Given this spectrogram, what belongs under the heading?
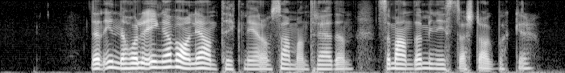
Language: Swedish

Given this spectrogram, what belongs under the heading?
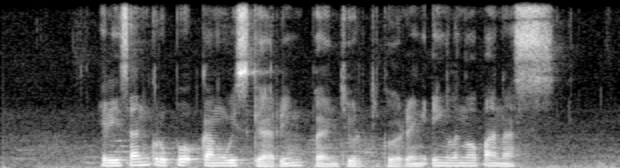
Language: Javanese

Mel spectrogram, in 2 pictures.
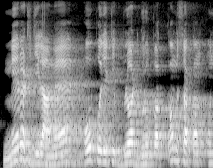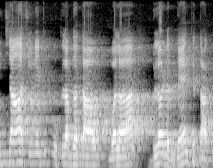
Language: Maithili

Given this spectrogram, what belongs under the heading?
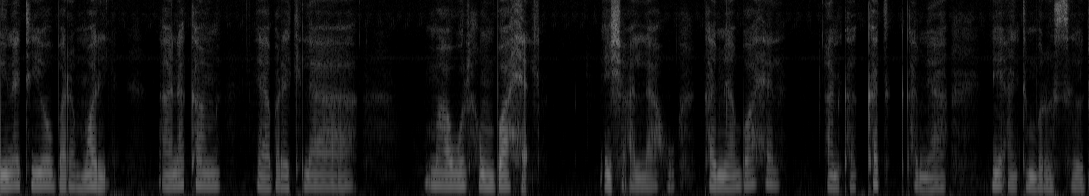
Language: Bura-Pabir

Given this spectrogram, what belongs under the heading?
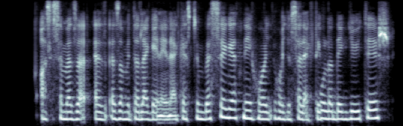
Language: Hungarian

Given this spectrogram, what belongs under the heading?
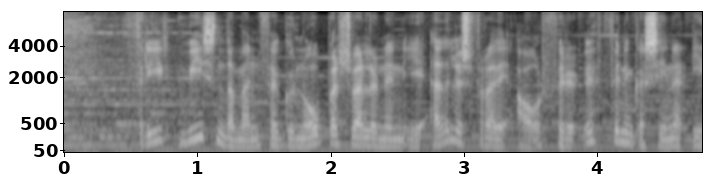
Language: Icelandic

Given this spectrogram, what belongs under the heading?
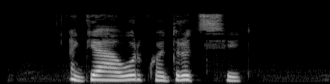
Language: Abkhazian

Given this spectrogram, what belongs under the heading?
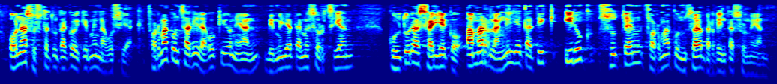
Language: Basque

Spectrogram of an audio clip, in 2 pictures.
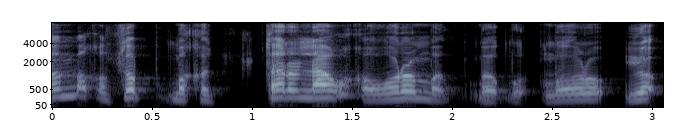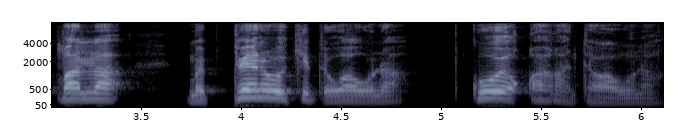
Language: Piya-Kwonci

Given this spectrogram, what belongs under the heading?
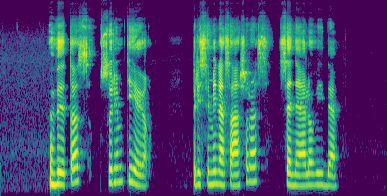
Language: Lithuanian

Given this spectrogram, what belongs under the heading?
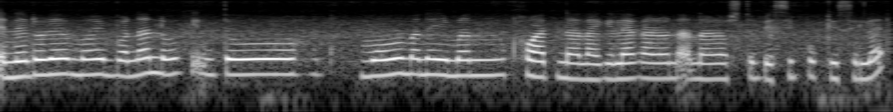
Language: Assamese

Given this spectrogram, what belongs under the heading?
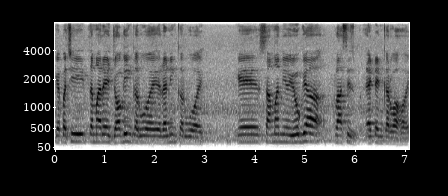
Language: Gujarati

